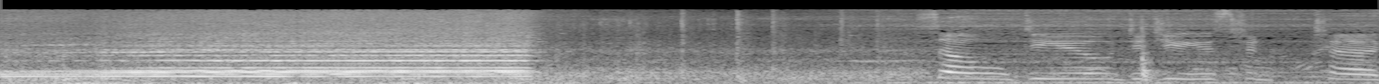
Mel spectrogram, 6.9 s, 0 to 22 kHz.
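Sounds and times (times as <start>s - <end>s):
steam locomotive whistle blowing with boiler pressure at 125 pounds: 0.0s - 2.8s
low rumble of noise: 0.0s - 6.8s
speech: 6.1s - 6.8s.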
